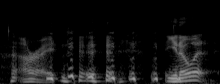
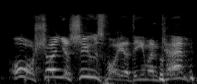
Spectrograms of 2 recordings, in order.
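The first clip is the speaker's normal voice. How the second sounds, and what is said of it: Poor put-on British accent. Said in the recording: “Normally I do a pretty good British accent, but that was not it ... I can't do a British accent while laughing”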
